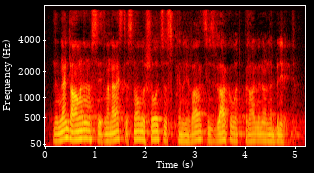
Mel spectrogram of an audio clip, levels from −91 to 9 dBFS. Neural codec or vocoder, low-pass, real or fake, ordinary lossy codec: codec, 16 kHz, 1.1 kbps, Voila-Tokenizer; none; fake; none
